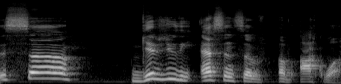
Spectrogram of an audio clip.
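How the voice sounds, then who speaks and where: Lively intonation marks this man's speech, delivered with an American accent. The recording is very clean, with a silent background. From United States. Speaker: fragrance reviewer. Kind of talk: product review. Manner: casual, conversational with fillers; animated exclamations.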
